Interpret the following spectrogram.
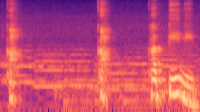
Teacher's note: ginagawa sa pamamagitan ng pagdiit ng dila sa velom o malambot na ngala-ngala at pagpapakawala ng hangin.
